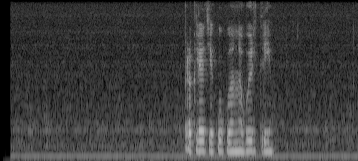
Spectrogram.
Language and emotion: Russian, neutral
